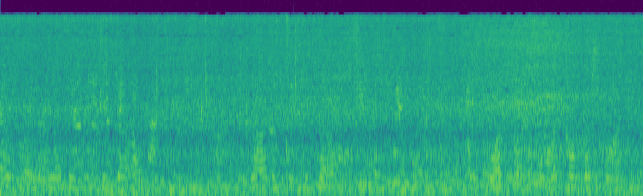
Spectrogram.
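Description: Passenger van engine idling with a steady low hum, while people talk in the background.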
